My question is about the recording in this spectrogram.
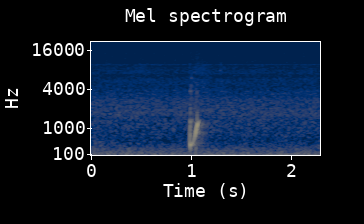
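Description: A single short rising blip about a second in, from the Samsung Galaxy phone's interface sound as the app drawer opens; otherwise near silence.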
